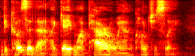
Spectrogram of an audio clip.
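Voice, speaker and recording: A dark, mellow voice, somewhat breathy, moves along at a moderate pace. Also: man. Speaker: spiritual podcast host. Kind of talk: personal reflective monologue. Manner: halting, repeats words.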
